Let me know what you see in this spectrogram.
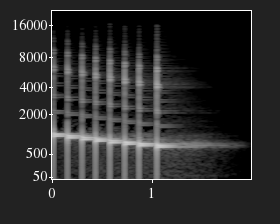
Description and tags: Xylophone for cartoon (15)
Edited in Wavelab.
Editado en Wavelab.
comic, dibujos, animados, cartoon, xylophone, xilofono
